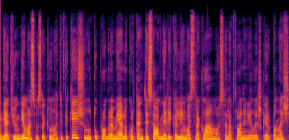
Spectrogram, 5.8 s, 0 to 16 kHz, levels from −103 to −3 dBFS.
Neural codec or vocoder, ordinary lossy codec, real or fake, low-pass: codec, 44.1 kHz, 7.8 kbps, Pupu-Codec; AAC, 96 kbps; fake; 14.4 kHz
